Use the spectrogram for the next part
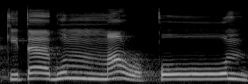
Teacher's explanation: ada ro yang harusnya dibaca tebal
